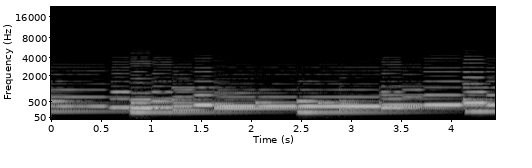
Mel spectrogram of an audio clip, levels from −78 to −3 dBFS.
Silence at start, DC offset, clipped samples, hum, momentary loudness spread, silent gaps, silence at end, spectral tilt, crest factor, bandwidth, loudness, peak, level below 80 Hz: 0 s; under 0.1%; under 0.1%; none; 7 LU; none; 0 s; -9.5 dB/octave; 10 dB; 5.2 kHz; -31 LUFS; -20 dBFS; -88 dBFS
